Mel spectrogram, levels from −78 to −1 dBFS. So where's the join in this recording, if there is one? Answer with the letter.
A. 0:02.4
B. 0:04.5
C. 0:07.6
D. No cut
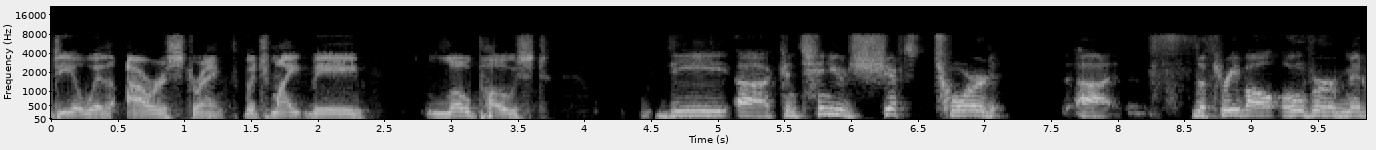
B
